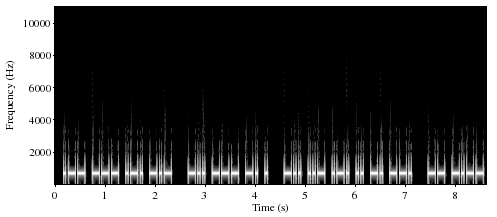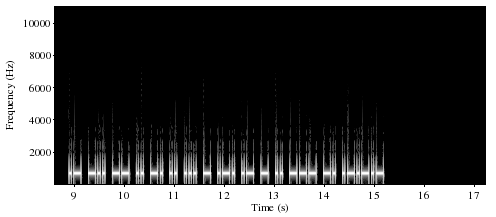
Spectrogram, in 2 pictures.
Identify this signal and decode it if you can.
Morse code, heard as a keyed tone, about 25 wpm, 700 Hz. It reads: WORK DONE DURING MY ADMINISTRATION.
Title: Sentences from Top 1300 Words 25wpm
